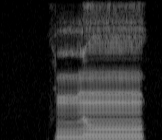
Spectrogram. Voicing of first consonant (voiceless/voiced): voiced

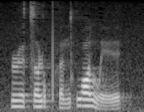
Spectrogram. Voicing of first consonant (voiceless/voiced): voiced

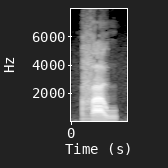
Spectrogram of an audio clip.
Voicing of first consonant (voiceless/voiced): voiced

